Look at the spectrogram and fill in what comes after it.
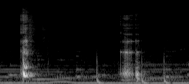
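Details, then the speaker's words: Simulated hiccups acted out in a Korean vocabulary lesson: two brief, sharp hiccup-like catches a second apart over a quiet background tone. "딸꾹질 딸꾹질을 해요 딸국질을"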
